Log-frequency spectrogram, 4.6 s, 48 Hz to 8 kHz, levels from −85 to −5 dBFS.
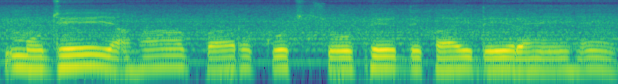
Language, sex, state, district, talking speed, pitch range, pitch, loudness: Hindi, male, Madhya Pradesh, Katni, 115 wpm, 120-130 Hz, 125 Hz, -15 LUFS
